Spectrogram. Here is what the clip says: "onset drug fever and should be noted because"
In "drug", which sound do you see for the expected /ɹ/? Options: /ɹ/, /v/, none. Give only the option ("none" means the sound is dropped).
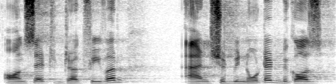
/ɹ/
